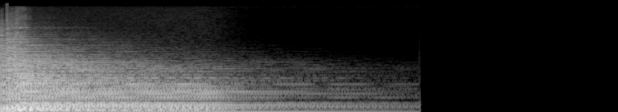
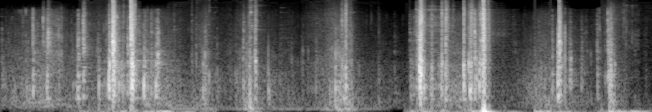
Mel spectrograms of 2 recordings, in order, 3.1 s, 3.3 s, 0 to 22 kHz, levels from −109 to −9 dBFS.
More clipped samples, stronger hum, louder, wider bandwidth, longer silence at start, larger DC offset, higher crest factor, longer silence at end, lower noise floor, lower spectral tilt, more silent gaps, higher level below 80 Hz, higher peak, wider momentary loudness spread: second, under 0.1% vs 0.3%; neither; second, -29 LUFS vs -17 LUFS; second, 14 kHz vs over 20 kHz; second, 0 s vs 0.2 s; neither; about the same, 22 dB vs 22 dB; first, 0.95 s vs 0.05 s; first, -58 dBFS vs -36 dBFS; first, -7 dB/octave vs -0.5 dB/octave; neither; second, -40 dBFS vs -34 dBFS; second, -8 dBFS vs 0 dBFS; about the same, 20 LU vs 20 LU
